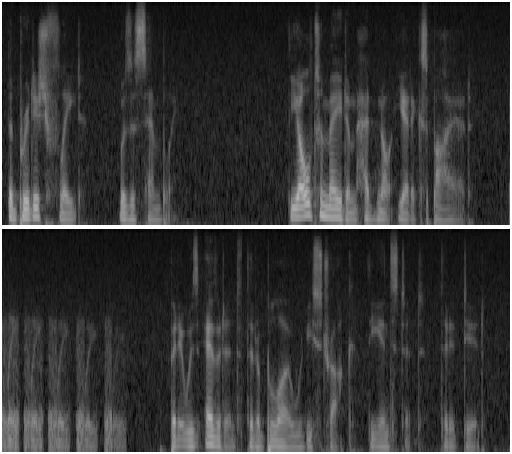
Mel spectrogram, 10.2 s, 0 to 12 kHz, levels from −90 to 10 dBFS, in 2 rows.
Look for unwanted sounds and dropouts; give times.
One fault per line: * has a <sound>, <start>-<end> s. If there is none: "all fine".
* has a laugh, 5.1-6.3 s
